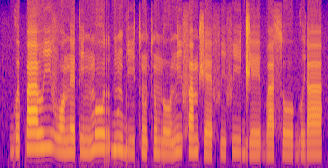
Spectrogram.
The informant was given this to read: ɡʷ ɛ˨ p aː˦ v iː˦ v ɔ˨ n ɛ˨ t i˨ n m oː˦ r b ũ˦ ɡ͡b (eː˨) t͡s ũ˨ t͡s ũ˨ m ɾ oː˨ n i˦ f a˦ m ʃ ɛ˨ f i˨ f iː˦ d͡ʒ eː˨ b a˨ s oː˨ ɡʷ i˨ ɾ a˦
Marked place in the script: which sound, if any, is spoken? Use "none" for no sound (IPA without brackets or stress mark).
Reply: iː˨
